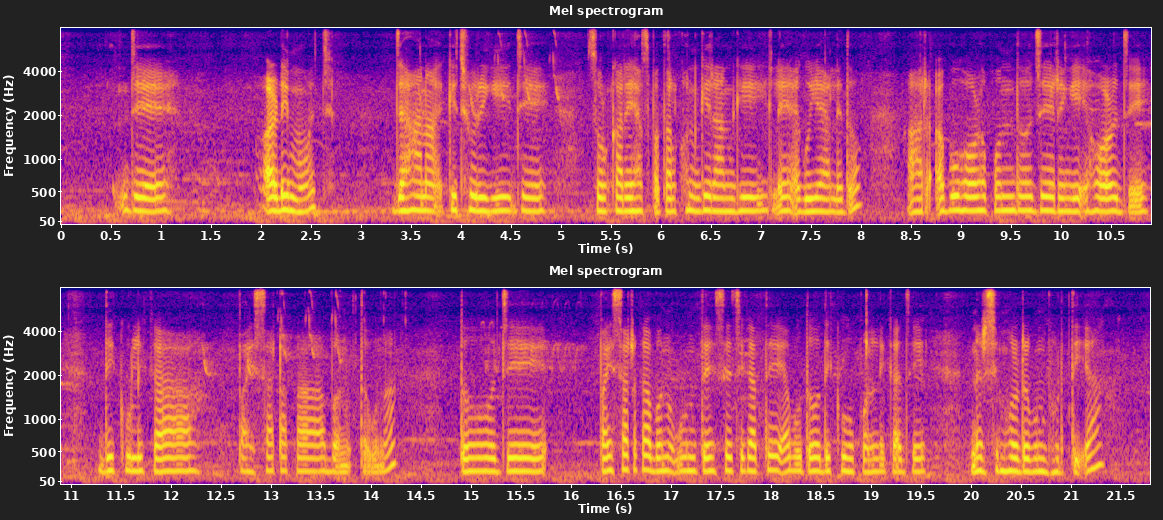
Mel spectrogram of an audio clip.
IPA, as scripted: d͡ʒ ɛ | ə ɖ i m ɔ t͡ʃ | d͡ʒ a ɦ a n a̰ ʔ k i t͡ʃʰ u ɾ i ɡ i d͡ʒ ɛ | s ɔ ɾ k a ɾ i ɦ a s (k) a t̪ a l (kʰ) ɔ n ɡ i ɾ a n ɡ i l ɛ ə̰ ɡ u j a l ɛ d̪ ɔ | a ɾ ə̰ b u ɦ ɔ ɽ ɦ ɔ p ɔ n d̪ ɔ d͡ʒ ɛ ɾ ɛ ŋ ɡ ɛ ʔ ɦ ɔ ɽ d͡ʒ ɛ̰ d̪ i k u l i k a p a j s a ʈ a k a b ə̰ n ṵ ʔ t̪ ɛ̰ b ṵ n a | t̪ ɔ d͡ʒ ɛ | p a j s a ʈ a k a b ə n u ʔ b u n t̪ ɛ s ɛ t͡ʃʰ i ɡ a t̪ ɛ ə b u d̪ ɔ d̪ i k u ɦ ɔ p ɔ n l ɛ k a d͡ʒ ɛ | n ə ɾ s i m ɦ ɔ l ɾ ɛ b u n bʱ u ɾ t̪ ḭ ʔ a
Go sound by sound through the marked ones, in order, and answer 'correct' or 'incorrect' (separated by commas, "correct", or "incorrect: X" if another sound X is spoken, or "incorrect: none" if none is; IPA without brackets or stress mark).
incorrect: p, correct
